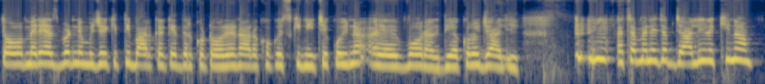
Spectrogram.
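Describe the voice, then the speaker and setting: A woman's voice: fairly high pitch, moderate pace, no echo, highs cut off. A middle-aged woman with a Pakistani Urdu accent and a slightly sore throat, chatting to viewers in a rambling home vlog, full of fillers and restarts. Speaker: vlogger, homemaker. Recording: dry close sound.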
